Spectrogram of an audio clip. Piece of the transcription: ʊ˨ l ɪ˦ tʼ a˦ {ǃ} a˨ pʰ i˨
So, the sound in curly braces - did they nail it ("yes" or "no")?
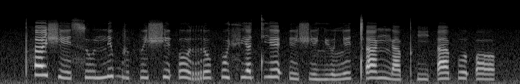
no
